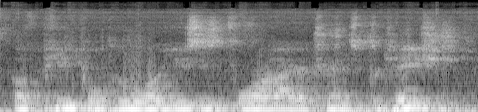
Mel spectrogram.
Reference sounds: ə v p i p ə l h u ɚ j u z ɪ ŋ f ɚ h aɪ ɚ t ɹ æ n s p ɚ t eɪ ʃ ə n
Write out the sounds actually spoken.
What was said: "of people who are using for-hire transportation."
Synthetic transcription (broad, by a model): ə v p i p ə l h u ɚ j u z ɪ ŋ f ɚ h aɪ ɚ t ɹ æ n s p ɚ t eɪ ʃ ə n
